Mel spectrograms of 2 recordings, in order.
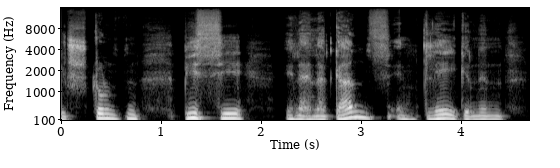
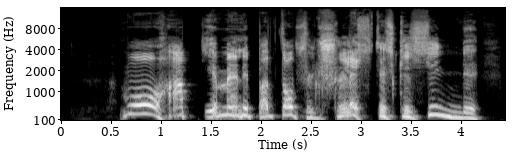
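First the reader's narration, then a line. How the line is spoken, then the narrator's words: Old woman's croak. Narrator (German): krächzte die Alte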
